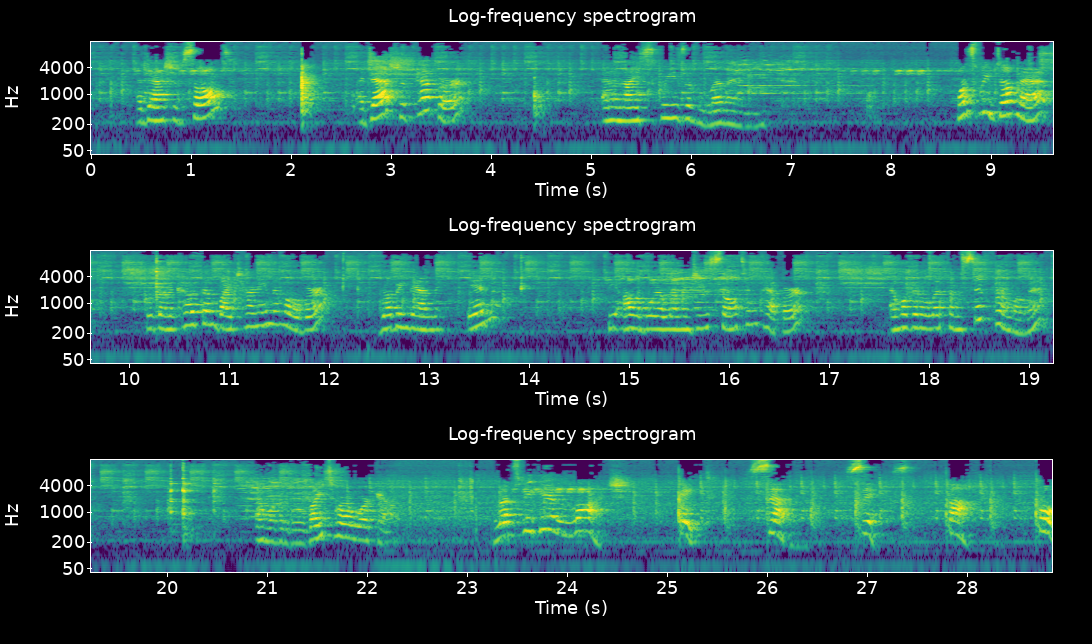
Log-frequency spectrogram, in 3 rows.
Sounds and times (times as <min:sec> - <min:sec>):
Music: 0:00.0 - 0:28.8.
